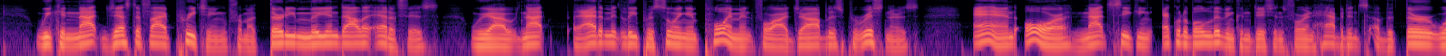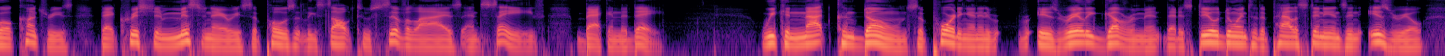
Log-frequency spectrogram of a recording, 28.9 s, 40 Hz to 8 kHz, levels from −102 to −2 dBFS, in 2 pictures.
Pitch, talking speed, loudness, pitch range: 110 Hz, 130 wpm, -30 LUFS, 95-130 Hz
